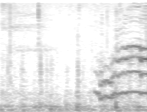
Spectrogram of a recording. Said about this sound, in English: If you can hear shuffling and scrabbling and various sort of weird noises, that's probably the cat. It is.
